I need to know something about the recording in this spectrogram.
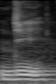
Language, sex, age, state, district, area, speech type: Urdu, male, 30-45, Uttar Pradesh, Muzaffarnagar, urban, spontaneous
